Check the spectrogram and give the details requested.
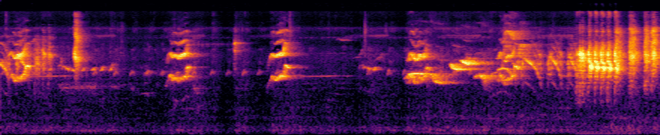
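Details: An aviary-kept Indonesian kidangan kaso kaso sings short warbled phrases linked by thin steady whistles, then breaks into a long, fast, tumbling run of mixed notes that ends in a harsh, buzzy flourish.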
